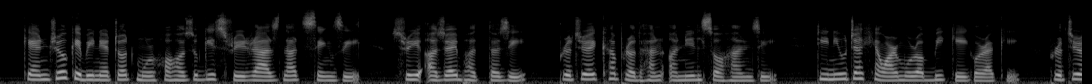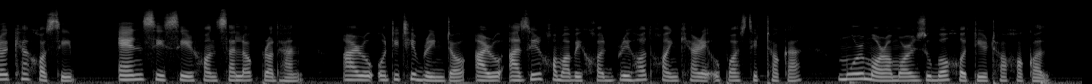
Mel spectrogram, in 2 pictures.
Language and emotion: Assamese, neutral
